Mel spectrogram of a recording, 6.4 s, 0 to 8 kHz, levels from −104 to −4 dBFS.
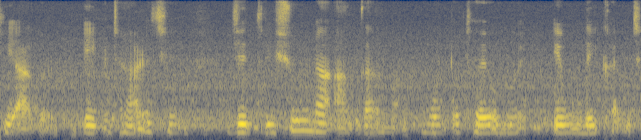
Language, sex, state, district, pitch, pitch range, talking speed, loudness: Gujarati, female, Gujarat, Gandhinagar, 175 Hz, 165-265 Hz, 130 wpm, -19 LUFS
